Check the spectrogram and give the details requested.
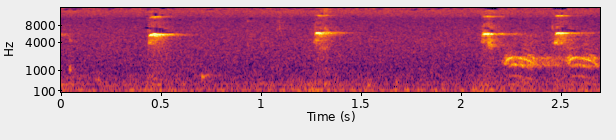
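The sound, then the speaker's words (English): Crows caw a few times over a low outdoor rumble, the harsh calls coming in short scattered bursts, faint, with a longer call near the end. “Perhaps the commotion with the crows is that fear of love, the fear of letting go of judgments, the fear of this magnificent presence.”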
